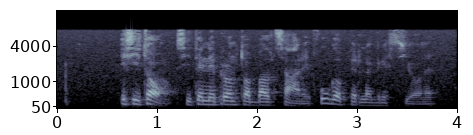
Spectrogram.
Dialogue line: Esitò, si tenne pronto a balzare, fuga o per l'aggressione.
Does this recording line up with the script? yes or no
yes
